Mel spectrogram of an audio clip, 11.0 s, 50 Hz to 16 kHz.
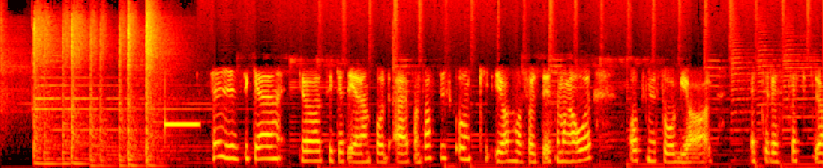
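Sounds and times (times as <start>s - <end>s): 
short tones on a telephone answering machine: 2.2s - 2.8s
telephone answering machine electronic beep: 2.2s - 2.8s
speech: 2.9s - 10.9s.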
